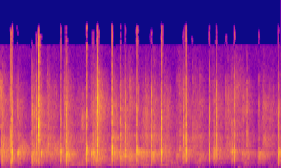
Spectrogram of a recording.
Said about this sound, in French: Moi, je propose d'applaudir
